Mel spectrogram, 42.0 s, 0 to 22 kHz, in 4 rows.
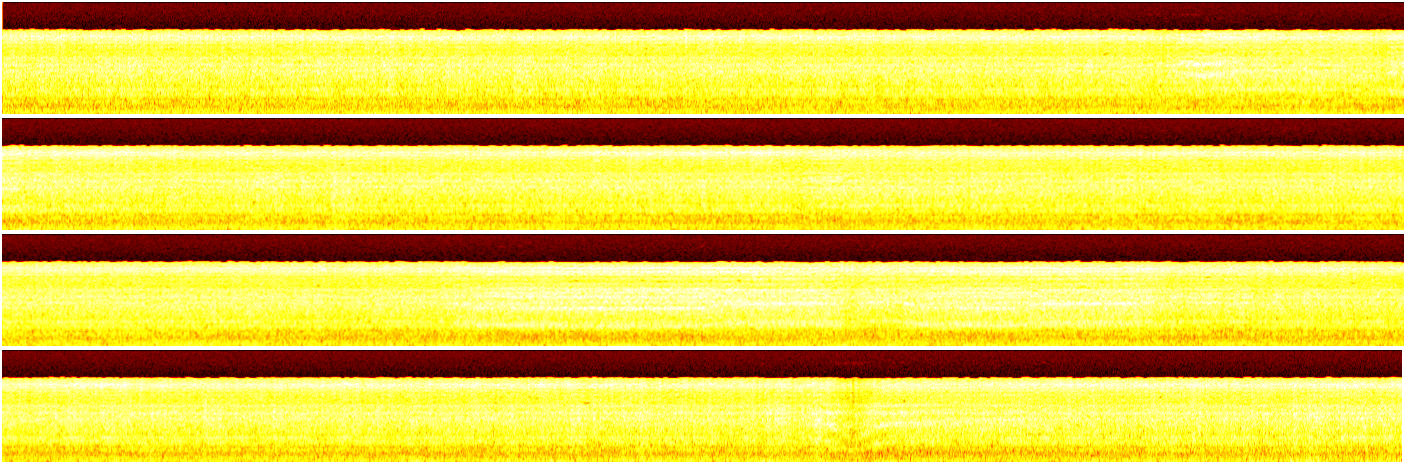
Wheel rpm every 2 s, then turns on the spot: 230, 230, 230, 230, 230, 230, 240, 230, 230, 230, 230, 230, 220, 230, 230, 230, 230, 230, 210, 210, 240.
none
